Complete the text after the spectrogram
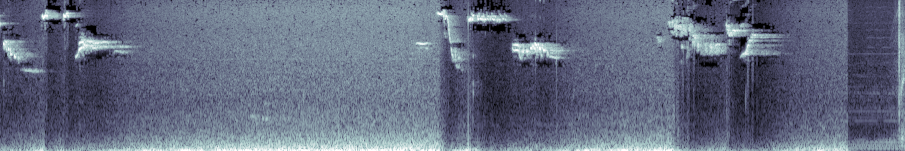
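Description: Clear, high-pitched bird song arrives in three short bursts of bright chirps and trills, set against a steady, loud background hiss like wind or rushing noise.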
